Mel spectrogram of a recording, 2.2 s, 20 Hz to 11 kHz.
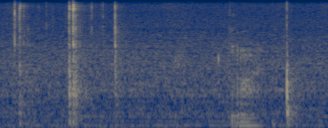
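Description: A few small, sharp clicks of a precision screwdriver and small metal parts on an opened iPhone 4's frame, one about half a second in and the loudest just before the end.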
